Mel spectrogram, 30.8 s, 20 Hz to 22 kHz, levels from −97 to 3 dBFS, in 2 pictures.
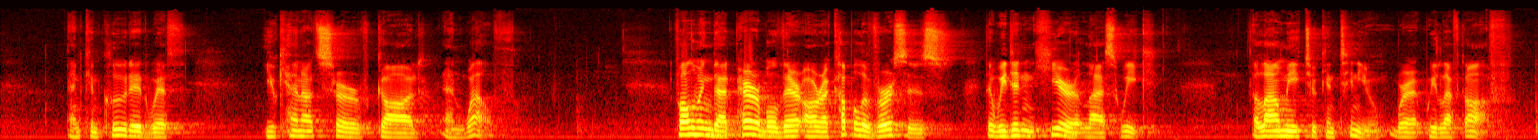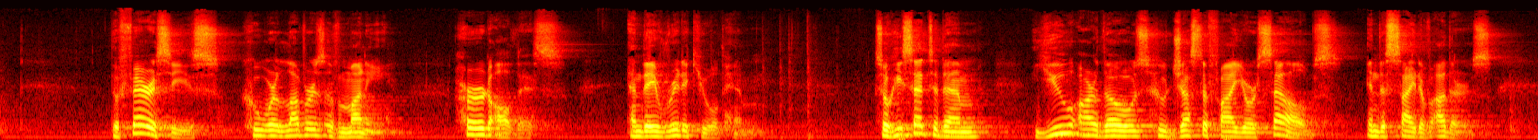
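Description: No audible faults turn up anywhere in the clip.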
